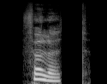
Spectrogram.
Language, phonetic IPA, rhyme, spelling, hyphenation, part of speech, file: Hungarian, [ˈføløtː], -øtː, fölött, fö‧lött, postposition, Hu-fölött.ogg
- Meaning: alternative form of felett (“above”)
